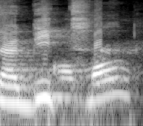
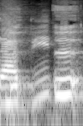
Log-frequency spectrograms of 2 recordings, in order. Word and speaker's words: habitent: Ils habitent ils habitent à la campagne. Il ils ne se prononcent pas.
